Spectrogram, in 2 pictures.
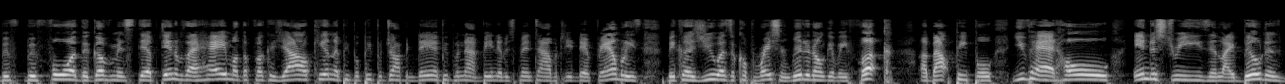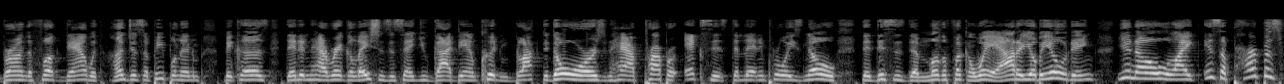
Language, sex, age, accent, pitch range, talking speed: English, female, 20-39, American, 195-235 Hz, 215 wpm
